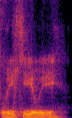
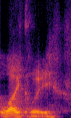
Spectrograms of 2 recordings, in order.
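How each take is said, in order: First: The first syllable sounds like 'lee'. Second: The first syllable sounds like 'lie'. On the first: The speaker calls it right. "It's Leaky Lee" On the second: The speaker calls it wrong. "Not likely"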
